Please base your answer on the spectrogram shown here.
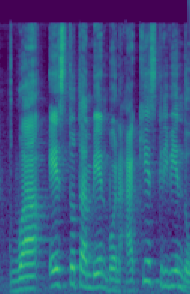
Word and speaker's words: は: Esta función de partícula wa, aunque escribimos ha, cuando escribimos partícula wa y que acompañando al sujeto, entonces siempre cambia la pronunciación, es no ha, sino wa.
